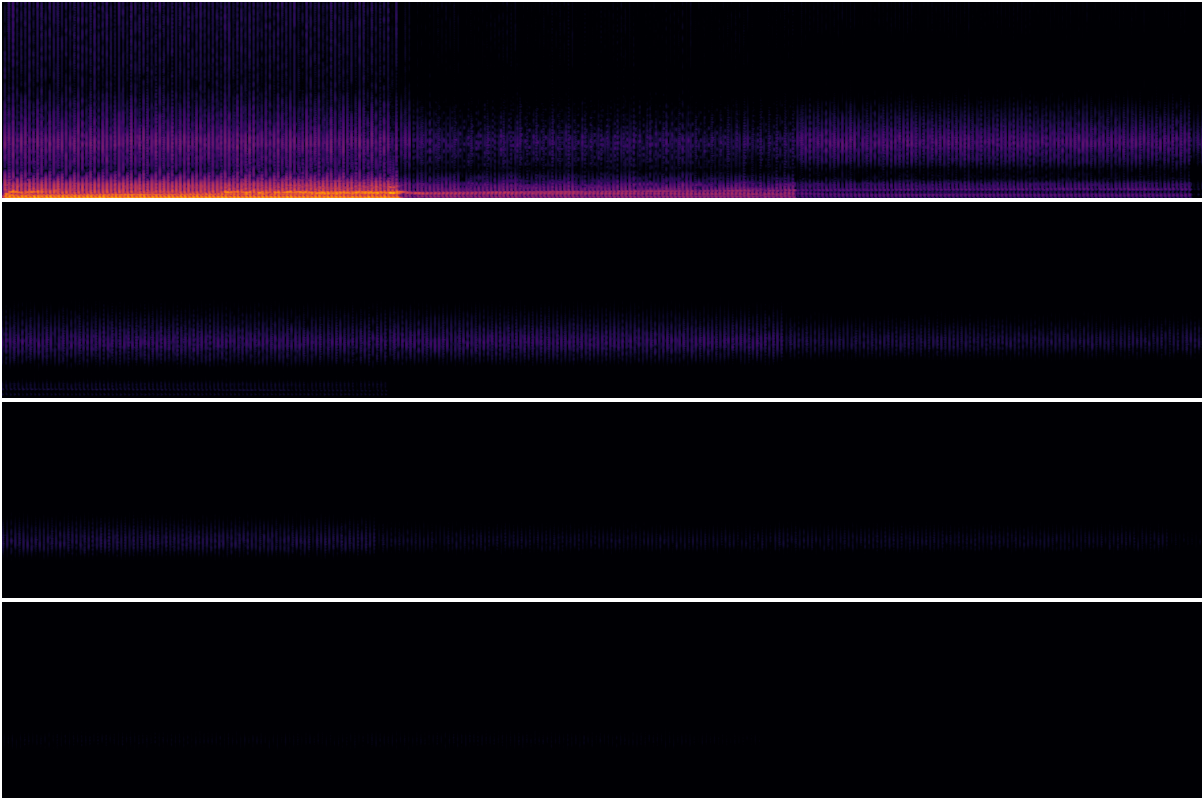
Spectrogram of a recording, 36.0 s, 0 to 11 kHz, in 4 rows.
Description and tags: VIRAL FX 05 - C1 - SHARP HARMONIC SWEEP with fading high pass
Short sound with quite some harmonic content, a lot of square content, followed by a fading high pass delay. Created with RGC Z3TA+ VSTi within Cubase 5. The name of the key played on the keyboard is going from C1 till C6 and is in the name of the file.
effect, fx, sci-fi, space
